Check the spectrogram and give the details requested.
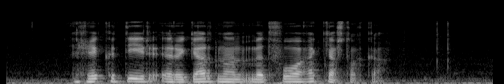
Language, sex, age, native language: Icelandic, male, 60-69, Icelandic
